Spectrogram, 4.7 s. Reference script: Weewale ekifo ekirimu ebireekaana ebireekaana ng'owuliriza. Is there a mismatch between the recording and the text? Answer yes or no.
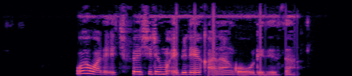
yes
